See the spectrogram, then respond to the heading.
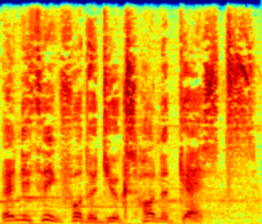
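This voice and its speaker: Game guard, deferential and formal, animated lighter male voice, music underneath. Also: a little high, unhurried. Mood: obliging. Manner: formal, courteous. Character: deferential male chateau guard, polite and obliging. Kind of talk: video game voice acting.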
